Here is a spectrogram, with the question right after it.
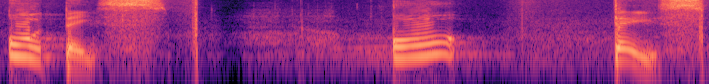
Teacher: Em úteis, a gente tem um ditongo decrescente.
